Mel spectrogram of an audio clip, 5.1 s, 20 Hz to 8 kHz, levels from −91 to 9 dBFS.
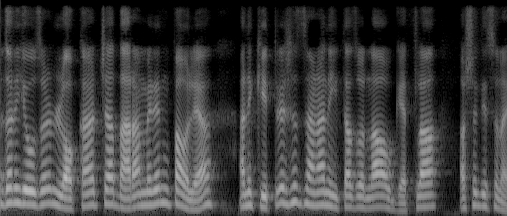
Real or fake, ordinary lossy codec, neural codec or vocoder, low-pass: fake; none; codec, 24 kHz, 0.9 kbps, WavTokenizer, large speech release; 7.2 kHz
